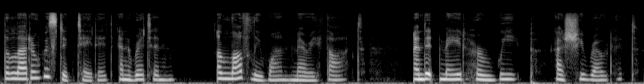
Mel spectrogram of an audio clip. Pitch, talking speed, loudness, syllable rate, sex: 225 Hz, 170 wpm, -18 LUFS, 5.5 syllables/s, female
